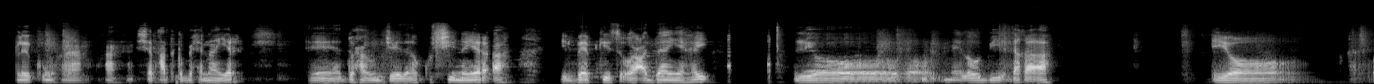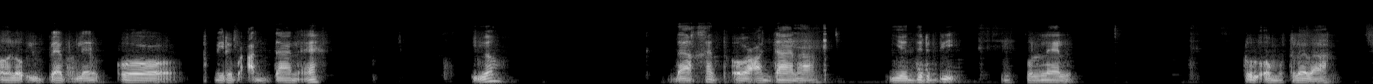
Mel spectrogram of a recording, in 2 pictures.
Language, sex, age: Somali, male, 25-35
